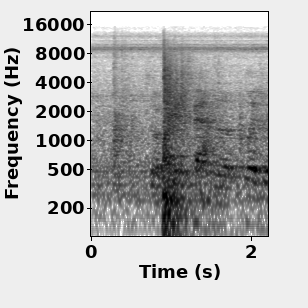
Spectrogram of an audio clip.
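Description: A door shutting with a single heavy thud about a second in, heard in a large room with people talking.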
